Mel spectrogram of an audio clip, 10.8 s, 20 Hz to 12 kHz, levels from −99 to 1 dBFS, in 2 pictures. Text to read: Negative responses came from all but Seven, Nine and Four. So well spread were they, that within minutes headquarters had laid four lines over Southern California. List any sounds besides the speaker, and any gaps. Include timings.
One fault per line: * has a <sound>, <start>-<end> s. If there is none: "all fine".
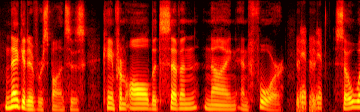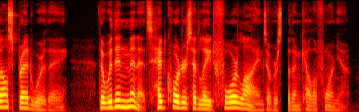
* has a laugh, 4.4-4.8 s
* has a dropout, 9.6-9.7 s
